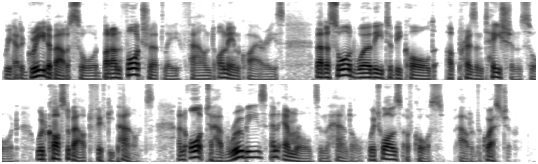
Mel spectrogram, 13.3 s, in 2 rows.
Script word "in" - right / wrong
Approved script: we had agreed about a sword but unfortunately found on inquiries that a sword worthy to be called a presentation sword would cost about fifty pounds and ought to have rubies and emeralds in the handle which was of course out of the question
right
